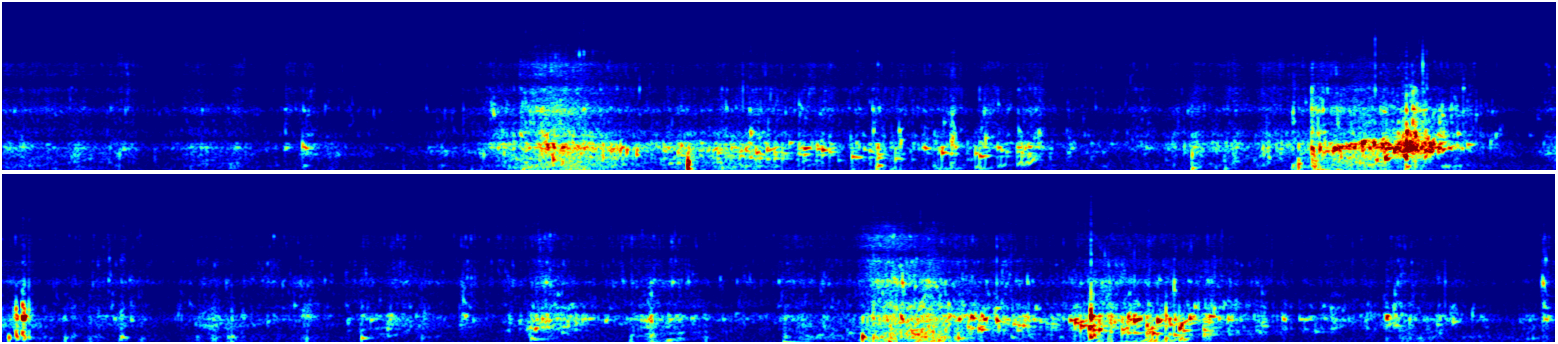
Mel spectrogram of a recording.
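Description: Muffled water swishing and gurgling around an underwater camera, with three louder surges: one about five seconds in, one around the middle and one near the end.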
